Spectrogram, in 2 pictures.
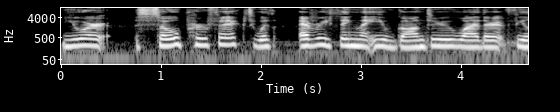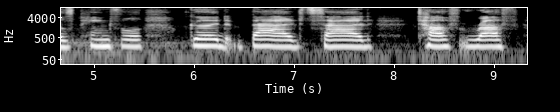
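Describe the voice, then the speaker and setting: A very slow, monotone delivery with flat intonation, a dark, mellow tone and very even loudness. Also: woman, medium pitch for a woman. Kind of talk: motivational talk. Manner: casual, with fillers.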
